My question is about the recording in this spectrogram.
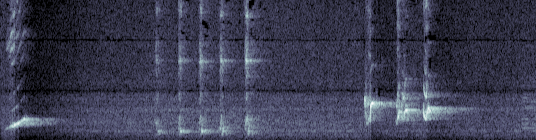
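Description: African grey parrot calling: a short rising whistle, then a quick run of five sharp clicks, then three short whistles that step up and down in pitch about four seconds in.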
